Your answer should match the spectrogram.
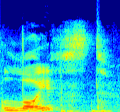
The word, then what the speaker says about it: läufst: So it goes like, just a second, it goes like du läufst, er sie es läuft. So the combination of these two, it's oi.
